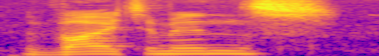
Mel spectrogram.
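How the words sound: It is said with an American pronunciation. "how do the Americans say it? ... That's how they say it?"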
